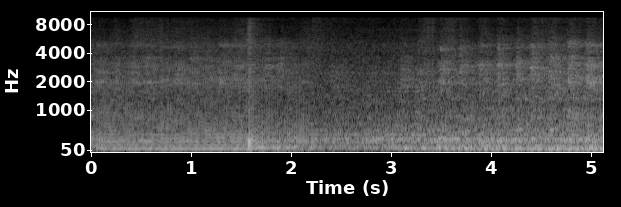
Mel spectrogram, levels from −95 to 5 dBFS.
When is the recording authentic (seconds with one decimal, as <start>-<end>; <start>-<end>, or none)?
2.2-5.1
